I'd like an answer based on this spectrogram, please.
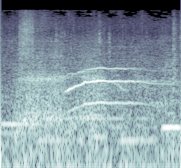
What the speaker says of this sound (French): Alors on va voir plein de petits chats. Des petits chatons.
